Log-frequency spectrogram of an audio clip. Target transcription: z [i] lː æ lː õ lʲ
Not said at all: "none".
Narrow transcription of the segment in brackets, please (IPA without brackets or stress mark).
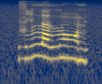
i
